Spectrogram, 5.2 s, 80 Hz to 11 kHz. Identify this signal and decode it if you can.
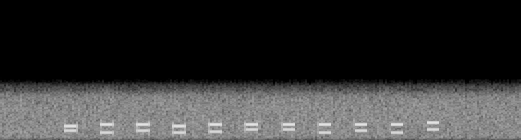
DTMF, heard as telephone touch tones, dialled by machine, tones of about 120 ms, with phone line noise. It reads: 7281500282#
